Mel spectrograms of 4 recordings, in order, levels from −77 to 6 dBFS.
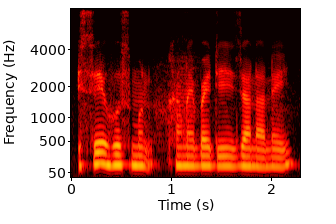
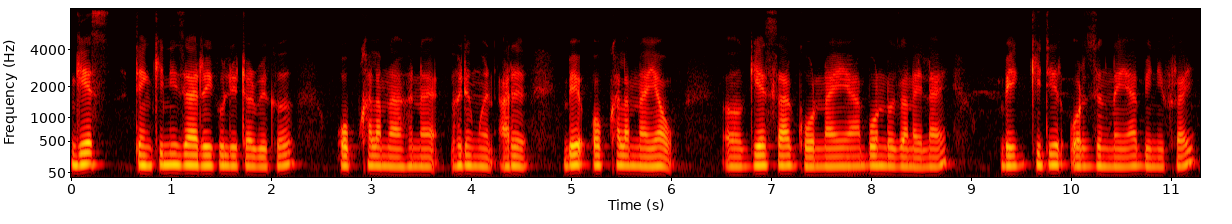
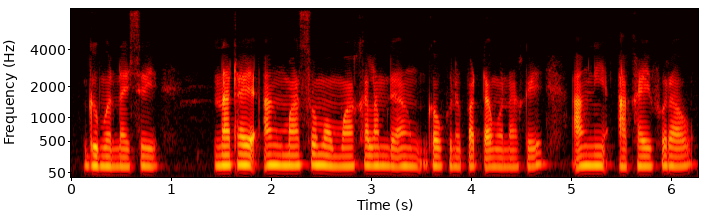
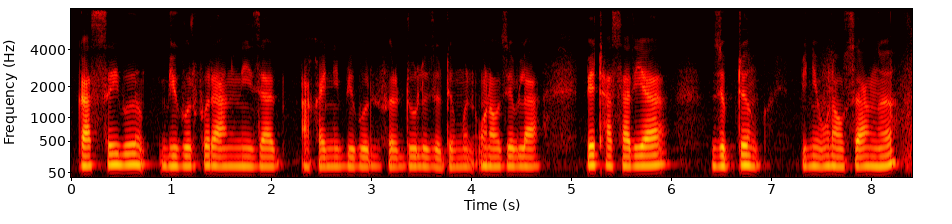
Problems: constant background noise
